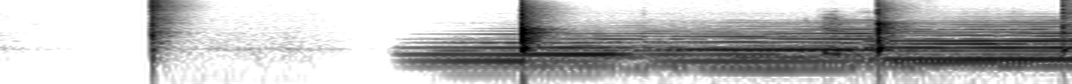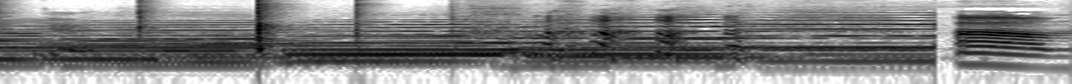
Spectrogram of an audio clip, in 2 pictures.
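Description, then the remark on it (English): A slow clap: single sharp claps spaced about a second apart, gradually quickening, over a swelling sustained musical chord that builds and ends in a brief bright flourish. “can we get a slow clap on that?”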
